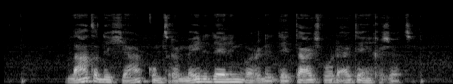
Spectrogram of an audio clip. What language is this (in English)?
Dutch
